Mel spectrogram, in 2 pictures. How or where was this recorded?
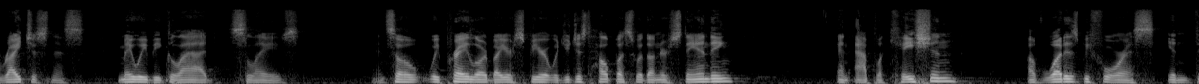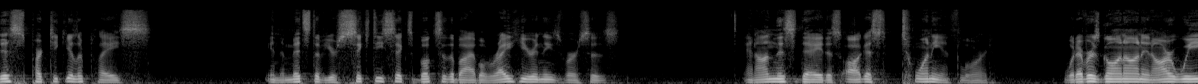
large echoing room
